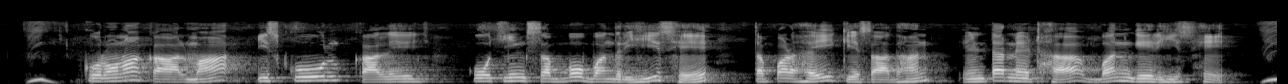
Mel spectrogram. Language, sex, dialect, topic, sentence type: Chhattisgarhi, male, Western/Budati/Khatahi, banking, statement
